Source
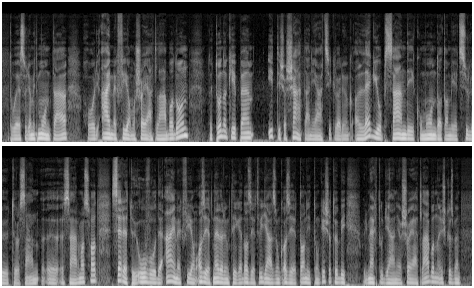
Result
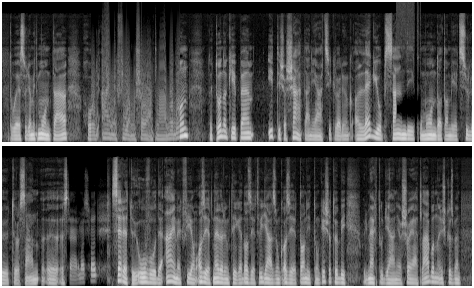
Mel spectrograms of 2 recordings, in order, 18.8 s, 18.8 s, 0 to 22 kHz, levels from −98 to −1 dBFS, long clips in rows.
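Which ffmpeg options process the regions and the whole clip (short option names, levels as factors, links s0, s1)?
-filter_complex "[0:a]asettb=1/sr,asplit=3[s0][s1][s2];[s0]atrim=end=1.784[s3];[s1]atrim=start=1.78:end=3.56,asetpts=PTS-STARTPTS,afade=t=in:d=0.004:c=qsin,afade=t=out:st=1.776:d=0.004:c=qsin,bass=f=250:g=-1,treble=f=4000:g=-8,aeval=exprs='(tanh(50.1*val(0)+0.5)-tanh(0.5))/50.1':c=same[s4];[s2]atrim=start=3.556[s5];[s3][s4]acrossfade=d=0.004:c1=hsin:c2=qsin[s6];[s6][s5]acrossfade=d=0.004:c1=qsin:c2=hsin,asettb=1/sr,asplit=3[s7][s8][s9];[s7]atrim=end=7.884[s10];[s8]atrim=start=7.88:end=8.38,asetpts=PTS-STARTPTS,afade=t=in:d=0.004:c=qsin,afade=t=out:st=0.496:d=0.004:c=qsin,acrusher=bits=8:dc=4:mix=0:aa=0.000001,asuperstop=centerf=940:order=8:qfactor=0.75,equalizer=f=2300:t=o:w=1.2:g=-12[s11];[s9]atrim=start=8.376[s12];[s10][s11]acrossfade=d=0.004:c1=hsin:c2=qsin[s13];[s13][s12]acrossfade=d=0.004:c1=qsin:c2=hsin,asettb=1/sr,asplit=3[s14][s15][s16];[s14]atrim=end=10.694[s17];[s15]atrim=start=10.69:end=11.51,asetpts=PTS-STARTPTS,afade=t=in:d=0.004:c=qsin,afade=t=out:st=0.816:d=0.004:c=qsin,asplit=3[s18][s19][s20];[s18]bandpass=f=530:t=q:w=8,volume=1[s21];[s19]bandpass=f=1840:t=q:w=8,volume=0.501[s22];[s20]bandpass=f=2480:t=q:w=8,volume=0.355[s23];[s21][s22][s23]amix=inputs=3:normalize=0,equalizer=f=320:w=6.6:g=13[s24];[s16]atrim=start=11.506[s25];[s17][s24]acrossfade=d=0.004:c1=hsin:c2=qsin[s26];[s26][s25]acrossfade=d=0.004:c1=qsin:c2=hsin,highpass=120,adynamicequalizer=threshold=0.0158:dfrequency=1000:dqfactor=0.93:tfrequency=1000:tqfactor=0.93:attack=5:release=100:ratio=0.375:range=2:mode=cutabove:tftype=bell,volume=1.19"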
